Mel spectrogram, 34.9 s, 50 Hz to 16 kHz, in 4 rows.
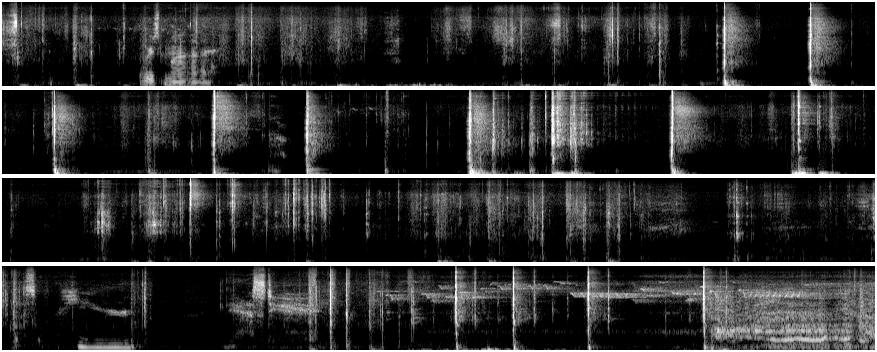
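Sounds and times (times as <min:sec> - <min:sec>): wood cracking and rustling: 0:18.3 - 0:22.6
kindling being split: 0:18.8 - 0:21.5.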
